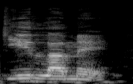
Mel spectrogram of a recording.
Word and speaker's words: Guillaume: Robert Guillemain, There's no N. – Guillemain. Look, I can't pronounce his name. Guillaume.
